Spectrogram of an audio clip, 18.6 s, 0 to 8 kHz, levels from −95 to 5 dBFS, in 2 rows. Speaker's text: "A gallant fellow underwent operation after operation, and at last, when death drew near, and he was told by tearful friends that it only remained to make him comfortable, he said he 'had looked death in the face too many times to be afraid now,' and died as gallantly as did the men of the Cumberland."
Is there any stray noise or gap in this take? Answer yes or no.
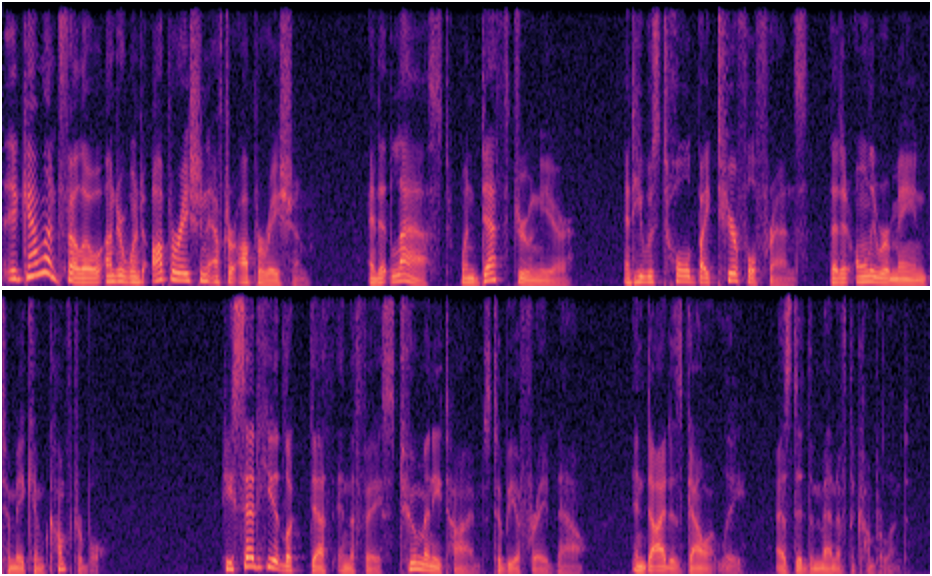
no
